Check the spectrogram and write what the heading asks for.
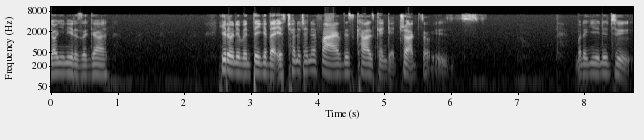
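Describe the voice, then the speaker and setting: A man's voice: medium pitch, highs cut off. A young man from Botswana giving casual reaction commentary, loose and slangy, calling everyone "bro".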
